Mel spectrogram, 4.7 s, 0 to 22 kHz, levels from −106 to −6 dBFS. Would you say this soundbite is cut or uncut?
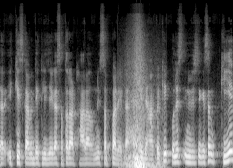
cut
